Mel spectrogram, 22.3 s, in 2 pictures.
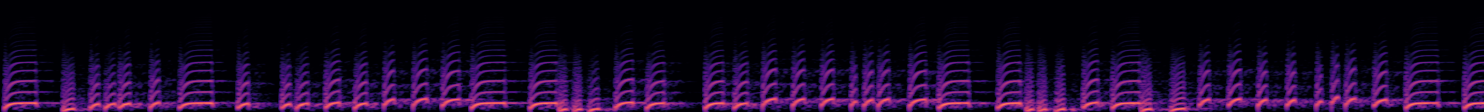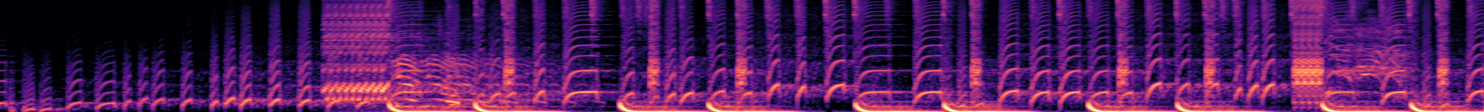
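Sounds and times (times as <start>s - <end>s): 
music beat: 11.8s - 22.2s.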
